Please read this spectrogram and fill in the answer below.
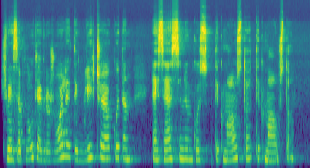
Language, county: Lithuanian, Vilnius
